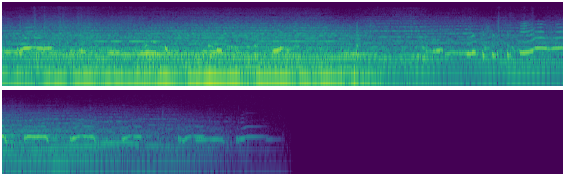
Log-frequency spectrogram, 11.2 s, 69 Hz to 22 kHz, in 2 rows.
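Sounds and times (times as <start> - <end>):
Tundra swans honking: 0.0 - 8.3.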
